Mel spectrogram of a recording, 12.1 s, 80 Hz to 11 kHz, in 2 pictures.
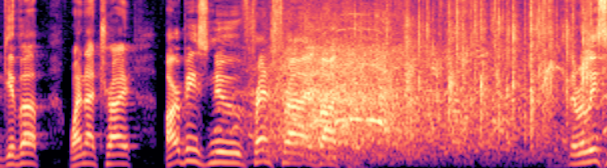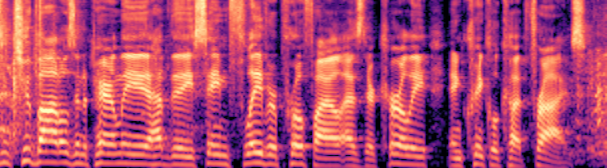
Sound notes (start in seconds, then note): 2.4 laughter and applause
